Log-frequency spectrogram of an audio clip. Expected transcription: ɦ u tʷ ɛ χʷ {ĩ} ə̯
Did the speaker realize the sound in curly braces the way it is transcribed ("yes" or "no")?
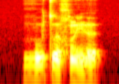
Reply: yes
